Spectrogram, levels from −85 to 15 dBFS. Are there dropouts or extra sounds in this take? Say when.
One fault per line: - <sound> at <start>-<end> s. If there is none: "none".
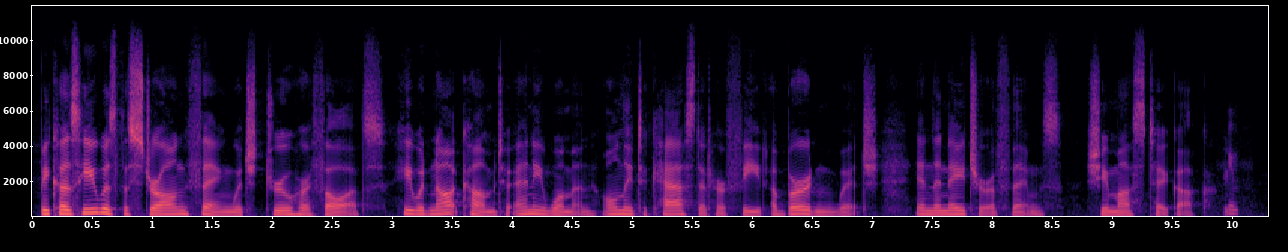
- laugh at 9.9-10.0 s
